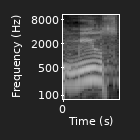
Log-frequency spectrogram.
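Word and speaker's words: mesne: দুই 12 তে আছে মিনস প্রফিট মিসনে মিস নি প্রফিট কিন্তু উচ্চারণ হবে মিনস বানানো হবে মিস নি এম ই এস এন E miss নি মিস নি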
